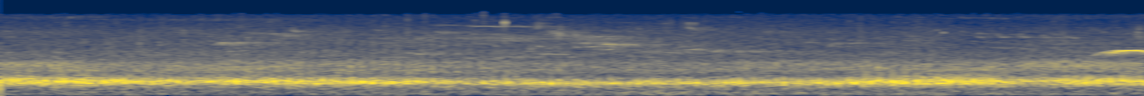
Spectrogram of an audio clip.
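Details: Spawning common frogs at a pond beside the yellow trail in Sunnersta, Uppsala, Sweden, recorded with a parabolic microphone: dense, unbroken low purring and croaking chorus, with a faint high bird-like whistle near the end.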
